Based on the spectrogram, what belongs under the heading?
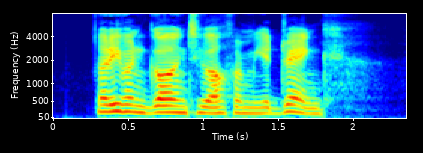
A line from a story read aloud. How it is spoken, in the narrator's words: Eska says breathlessly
